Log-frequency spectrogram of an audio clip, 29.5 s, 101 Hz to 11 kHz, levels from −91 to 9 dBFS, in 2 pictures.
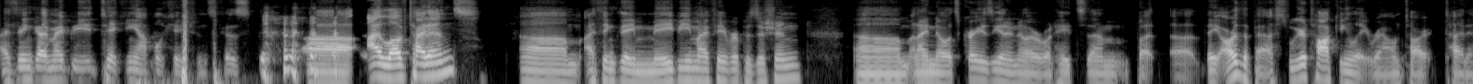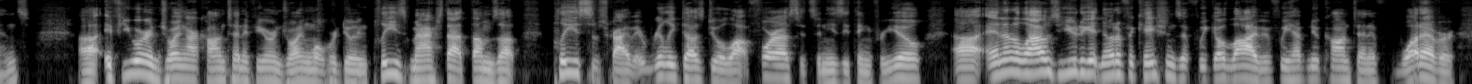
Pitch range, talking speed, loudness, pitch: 105-140 Hz, 205 wpm, -23 LUFS, 120 Hz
